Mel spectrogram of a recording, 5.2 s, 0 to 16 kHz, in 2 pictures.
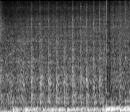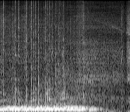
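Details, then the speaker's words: Volvo 850 first start after installing a built engine and converting from LH3.2 to M4.4 management with coil packs and variable valve timing: deep, uneven thrum with a steady beat. No intake popping or exhaust spitting, so the firing order is right. "all right well it fires the firing order sounds right it's not popping through the intake it's not spitting out the back"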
